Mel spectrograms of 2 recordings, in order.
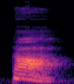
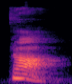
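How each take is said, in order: No difference in how they are said.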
